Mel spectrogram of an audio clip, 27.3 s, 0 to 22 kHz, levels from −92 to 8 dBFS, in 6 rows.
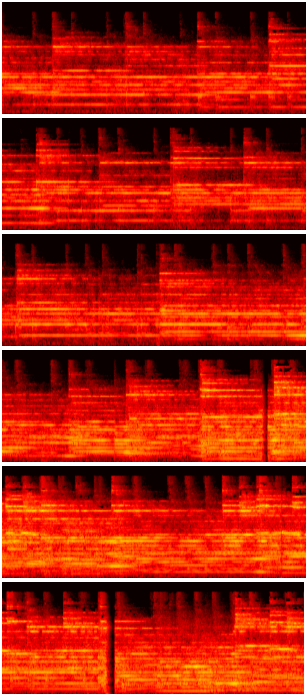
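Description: At 5.56 s and again at 15.37 s the audio skips abruptly, with about a fifth of a second gone and the two sides butted together. The likely cause is audio missing between chunks in 10 s chunks. Short concealed packet loss at 6.73, 10.52, 11.44, 12.36 and 22.42 s covers 20 to 40 ms gaps by extending the preceding sound, heard as brief smears or wobbles. Bursts of packet loss at 17.58 to 17.68 s and 24.36 to 24.51 s replace about 80 and 120 ms with a fading continuation before the audio resumes further on.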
